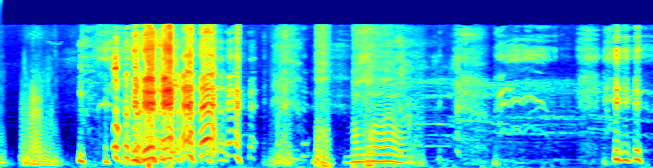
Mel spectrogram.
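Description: A string of fart noises from a man's butt: buzzy, wavering bursts of varying length, some squeaky and drawn out, others short and loud, with brief gaps between them.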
